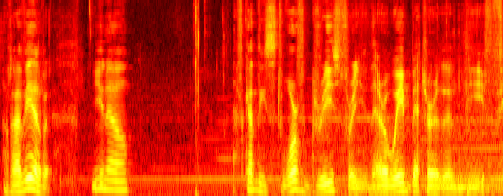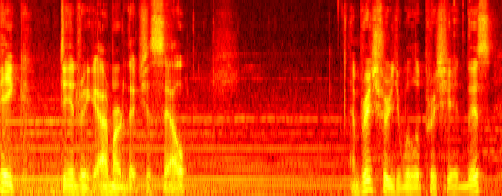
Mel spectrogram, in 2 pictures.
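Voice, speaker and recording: A man with a German accent, a non-native English speaker, giving chatty let's-play commentary and sometimes pausing to search for a word. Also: on the low side, over music. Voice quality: gravelly. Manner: chatty, pauses to search for words. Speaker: gameplay streamer.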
